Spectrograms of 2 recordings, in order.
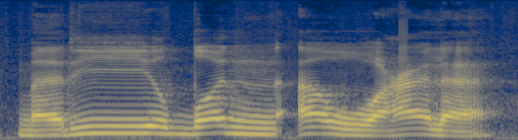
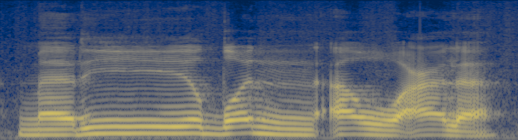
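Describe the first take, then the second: The two takes are said the same way.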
